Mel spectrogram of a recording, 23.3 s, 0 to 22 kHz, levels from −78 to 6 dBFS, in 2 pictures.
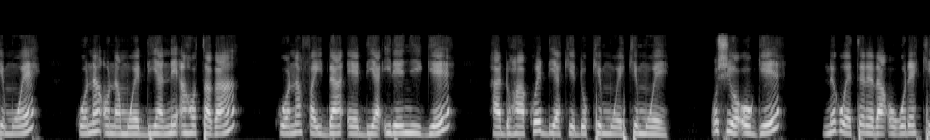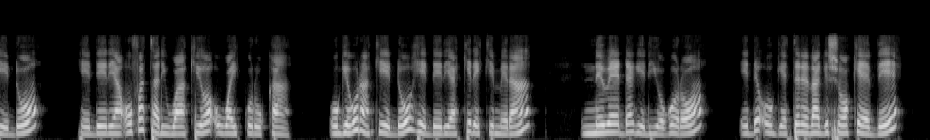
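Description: The speech arrives through a WebRTC call path that is working as it should, with the audio band stopping at 8 kHz in the way that fits a G.722 link, and no technical fault can be heard anywhere in it.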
